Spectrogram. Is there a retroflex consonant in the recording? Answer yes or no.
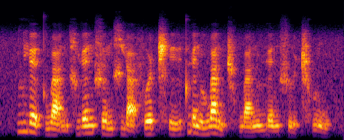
yes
